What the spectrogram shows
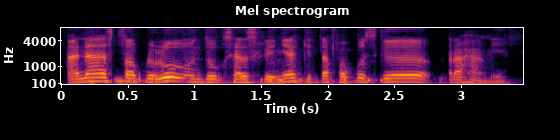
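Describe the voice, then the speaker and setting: High-voiced recitation teacher. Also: male voice, vocal fry, darkish tone, no echo. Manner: drawn-out demonstration of syllables, patient drilling. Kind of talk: online tajwid lesson.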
